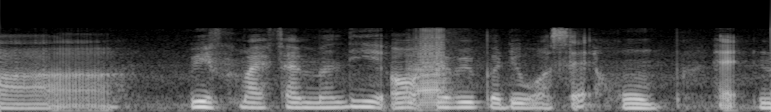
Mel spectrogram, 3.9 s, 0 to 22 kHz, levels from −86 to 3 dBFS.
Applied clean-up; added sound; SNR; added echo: none; Brass instrument; 7 dB; none.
